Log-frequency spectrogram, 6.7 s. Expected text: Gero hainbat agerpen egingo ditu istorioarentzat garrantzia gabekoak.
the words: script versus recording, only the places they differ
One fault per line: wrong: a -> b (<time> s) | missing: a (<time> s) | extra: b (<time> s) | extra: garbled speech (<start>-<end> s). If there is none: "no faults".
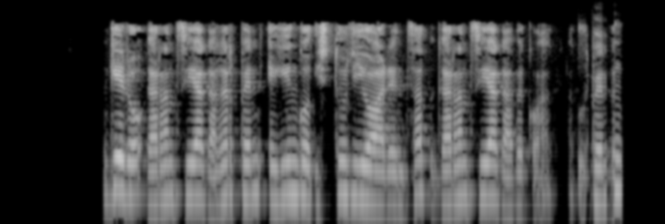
wrong: hainbat -> garrantzia (1.5 s)
missing: ditu (3.1 s)
extra: garbled speech (5.7-6.2 s)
